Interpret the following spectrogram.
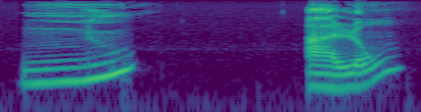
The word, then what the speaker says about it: nous allons: Then nous, so we, plural form, nous allons, okay, and if you, so final S not pronounced, and then if you are purist, and I'm sure you are, you want to make this beautiful and little liaison, so this little link between the words, so it does mean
